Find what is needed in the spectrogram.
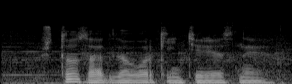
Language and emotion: Russian, sad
